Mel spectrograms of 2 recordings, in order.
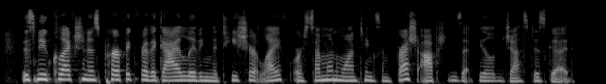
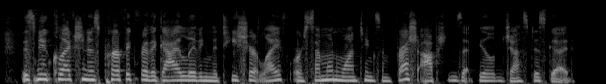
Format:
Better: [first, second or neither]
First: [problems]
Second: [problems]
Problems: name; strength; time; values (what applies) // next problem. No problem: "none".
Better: first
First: none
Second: distortion; slight; 10 dB below the speech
